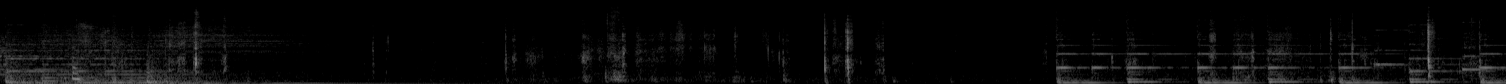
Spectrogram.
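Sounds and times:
paper card rustling: 0:00.8 - 0:02.3, 0:03.8 - 0:09.6, 0:11.1 - 0:15.0.

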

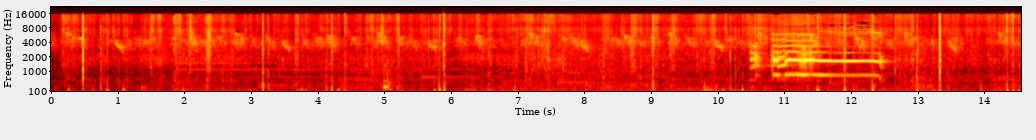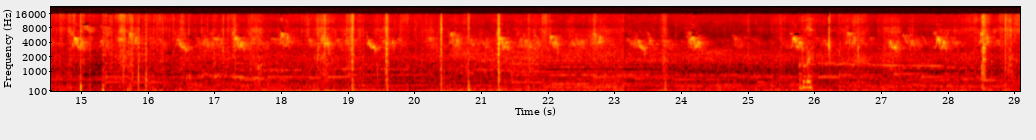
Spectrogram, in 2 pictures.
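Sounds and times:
small birds chirping: 0:00.0 - 0:29.0
rooster crowing: 0:10.5 - 0:12.6.

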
